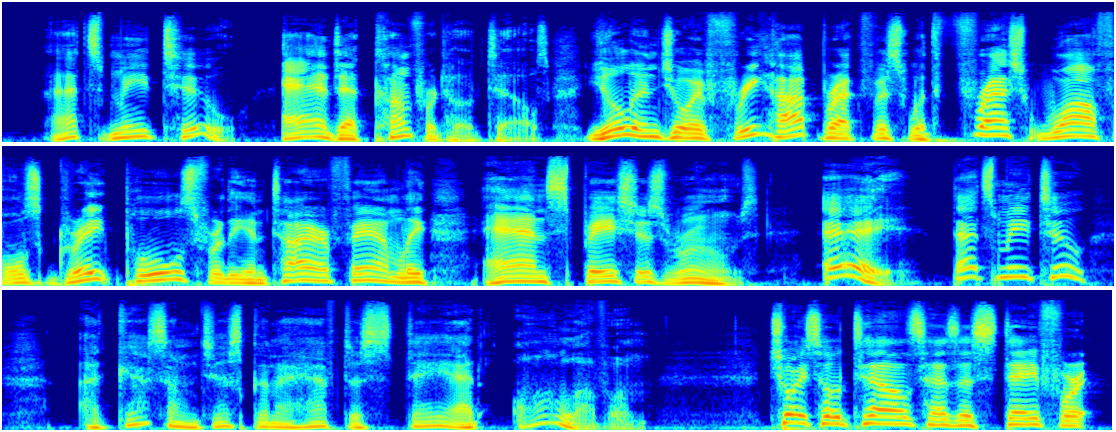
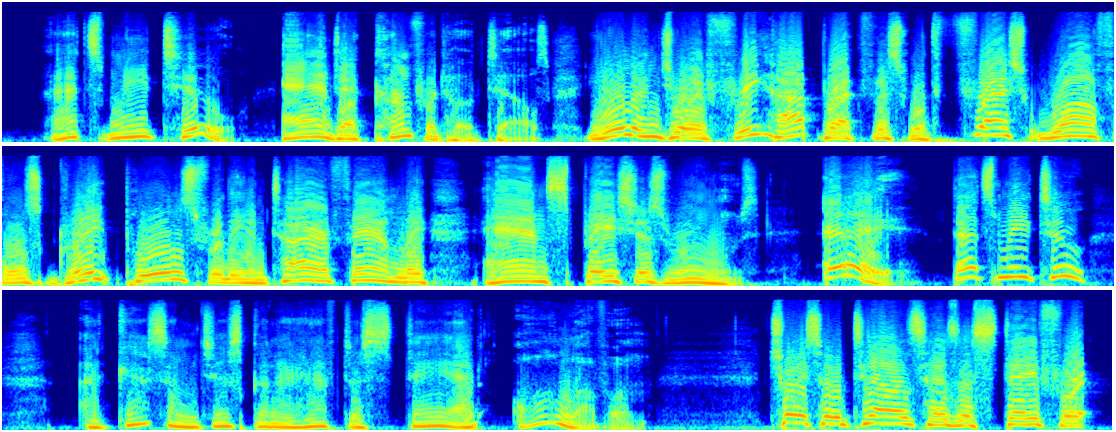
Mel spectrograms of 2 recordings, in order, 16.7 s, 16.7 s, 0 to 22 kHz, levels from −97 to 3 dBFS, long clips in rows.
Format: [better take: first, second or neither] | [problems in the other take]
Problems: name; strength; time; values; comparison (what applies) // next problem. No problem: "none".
first | distortion; heavy; 23% of the sound clipped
